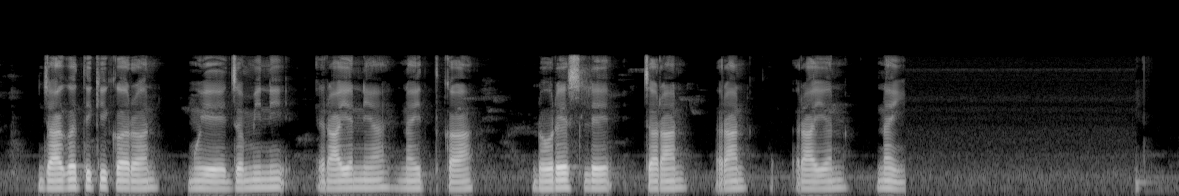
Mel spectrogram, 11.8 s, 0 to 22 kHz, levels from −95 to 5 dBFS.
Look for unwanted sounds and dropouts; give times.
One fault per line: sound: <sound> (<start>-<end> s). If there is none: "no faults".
no faults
